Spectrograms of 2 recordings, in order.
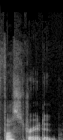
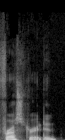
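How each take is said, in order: First: The opening 'fr' sound is not clearly said. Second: The opening 'fr' sound is said clearly. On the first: It imitates how someone else says it. The speaker calls it wrong. "He can't say fr, fr, fr. ... So he says frustrated" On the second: It is the usual way to say it. The speaker calls it right. "it's not how you say frustrated"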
